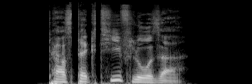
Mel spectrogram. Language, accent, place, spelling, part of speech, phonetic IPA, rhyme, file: German, Germany, Berlin, perspektivloser, adjective, [pɛʁspɛkˈtiːfˌloːzɐ], -iːfloːzɐ, De-perspektivloser.ogg
- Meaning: 1. comparative degree of perspektivlos 2. inflection of perspektivlos: strong/mixed nominative masculine singular 3. inflection of perspektivlos: strong genitive/dative feminine singular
